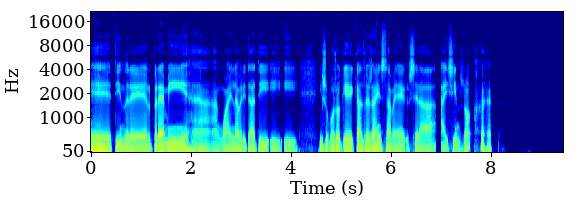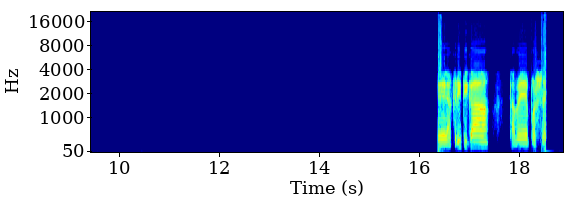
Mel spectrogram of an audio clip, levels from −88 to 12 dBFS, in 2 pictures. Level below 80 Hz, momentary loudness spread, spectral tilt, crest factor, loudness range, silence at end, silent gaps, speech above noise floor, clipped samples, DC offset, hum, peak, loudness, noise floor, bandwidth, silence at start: -58 dBFS; 18 LU; -5.5 dB/octave; 24 dB; 19 LU; 0.35 s; none; over 62 dB; under 0.1%; under 0.1%; none; -6 dBFS; -26 LUFS; under -90 dBFS; over 20 kHz; 0 s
